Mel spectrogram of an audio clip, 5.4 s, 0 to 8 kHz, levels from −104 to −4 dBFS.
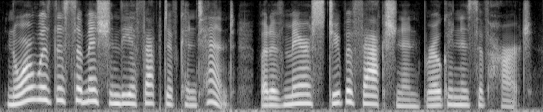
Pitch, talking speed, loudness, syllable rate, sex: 230 Hz, 175 wpm, -19 LUFS, 5.2 syllables/s, female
